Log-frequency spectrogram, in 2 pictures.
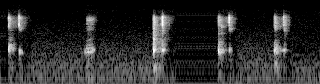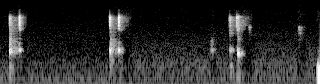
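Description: Faint computer mouse clicks: about eight clicks at irregular intervals of roughly a second, most heard as a quick double tick of the button pressing and releasing.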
